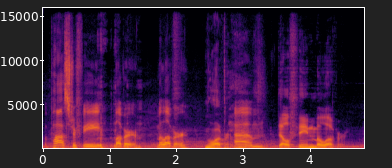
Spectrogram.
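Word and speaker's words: M'Lover: it's pronounced My Lover? Sorry, yeah. My capital, capital M apostrophe Lover. My Lover.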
